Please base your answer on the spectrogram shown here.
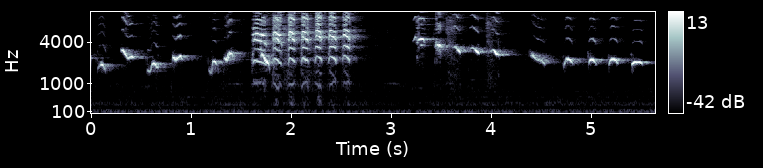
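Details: Greater green leafbird in clear voice, a lure for getting birds to sing: upslurred whistled notes, a loud buzzy rattling burst, then a long run of repeated descending whistled notes, over a low hum.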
